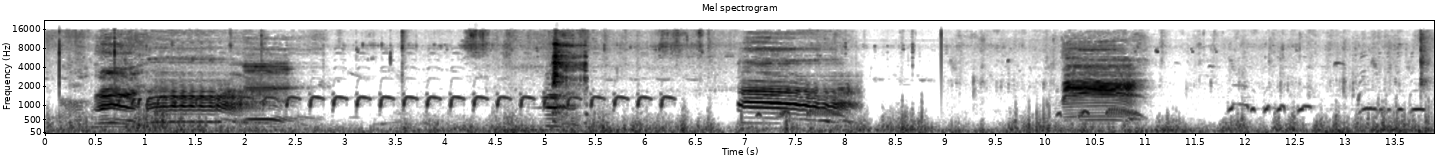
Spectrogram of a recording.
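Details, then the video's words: A herd of cows on a traditional village farm heading toward green grass fields; several long, deep harmonic moos rise and fall, while a rapid series of short hooked honk-like calls repeats between them over steady rumbling background noise. "A herd of cows heading towards the green grass fields, sound of cows"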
